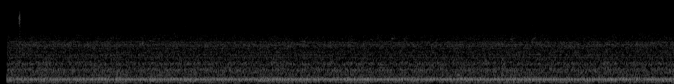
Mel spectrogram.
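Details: Steady mechanical hum with a constant low drone, like an idling engine or appliance; no animal sound is heard.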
